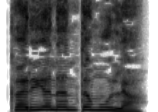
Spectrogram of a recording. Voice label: "ಕರಿಅನಂತಮೂಲ", Kannada

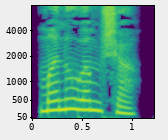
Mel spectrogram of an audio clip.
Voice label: "ಮನುವಂಶ", Kannada

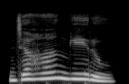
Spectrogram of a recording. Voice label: "ಜಹಂಗೀರು", Kannada

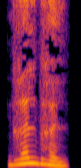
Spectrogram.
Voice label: "ಘಲ್‍ಘಲ್", Kannada

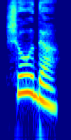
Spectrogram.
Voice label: "ಷೋದಾ", Kannada

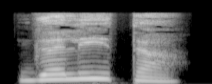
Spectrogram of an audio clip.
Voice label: "ಕಲಿತ", Kannada

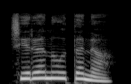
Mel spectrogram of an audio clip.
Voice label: "ಚಿರನೂತನ", Kannada

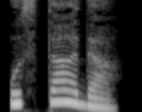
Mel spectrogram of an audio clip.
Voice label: "ಉಸ್ತಾದ", Kannada

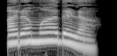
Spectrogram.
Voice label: "ಅರೆಮಾದಲ", Kannada

